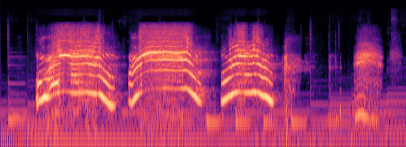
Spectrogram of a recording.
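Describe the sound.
A voice lets out three loud, drawn-out wailing screams in quick succession, then a few shorter strained cries, imitating Joyce's frantic call for Will as guests enter. The screams sound piercing, with no other talk.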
